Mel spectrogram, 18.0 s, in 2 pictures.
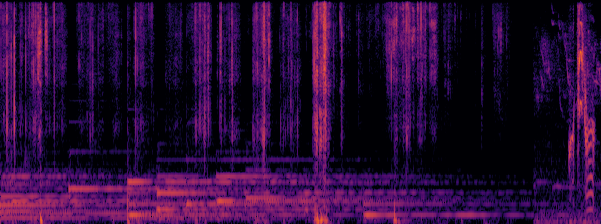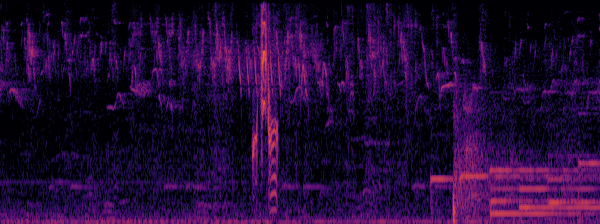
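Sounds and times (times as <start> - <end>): birds chirping: 8.0 - 18.0
loud bird calls: 8.0 - 18.0.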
